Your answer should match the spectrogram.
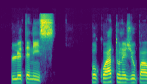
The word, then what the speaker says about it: tennis: Se pronuncia la S. Le tennis.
